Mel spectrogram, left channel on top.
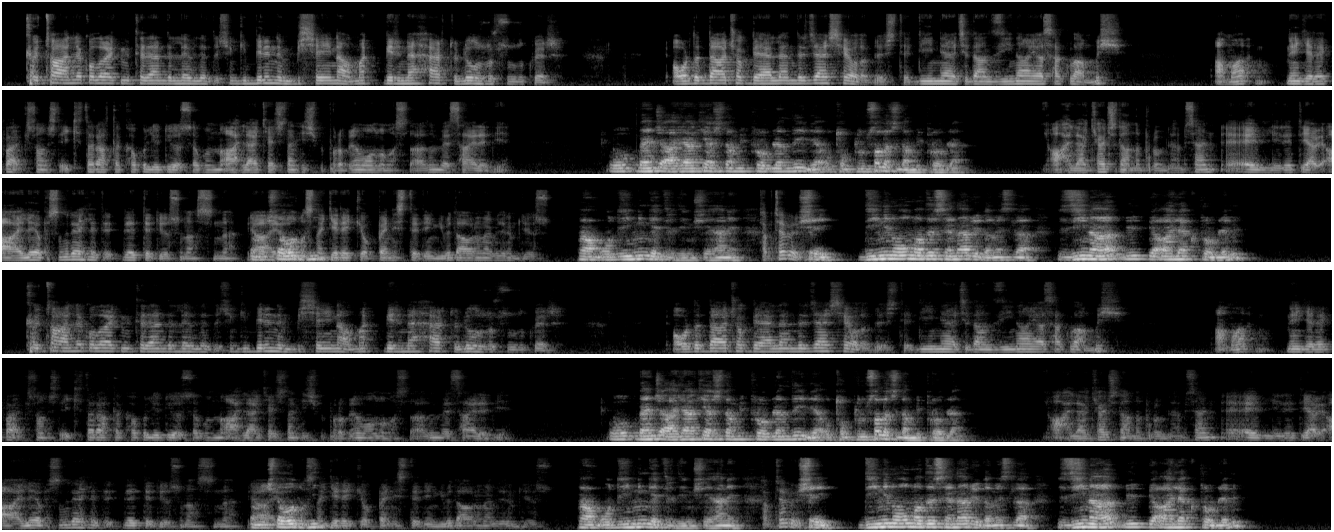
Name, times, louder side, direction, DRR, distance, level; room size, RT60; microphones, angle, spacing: voice 1, 0.2-5.6 6.7-11.2 12.1-18.4 19.6-19.8 23.7-32.1 34.2-34.7, left 4 dB, 85° left, 0.5 m, -29 dB
voice 2, 19.4-22.9 29.1-29.8 32.4-34.2 34.5-34.9 35.2-39.0, right 1 dB, 25° right, 0.6 m, -20 dB
4.1 x 3.1 x 2.4 m
head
